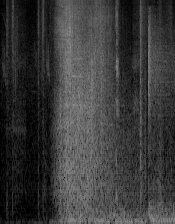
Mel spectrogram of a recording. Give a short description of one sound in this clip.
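Horses' hooves pound on the ground as riders move past.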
